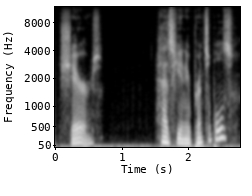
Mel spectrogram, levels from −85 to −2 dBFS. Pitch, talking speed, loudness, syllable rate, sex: 130 Hz, 110 wpm, -16 LUFS, 5.1 syllables/s, male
